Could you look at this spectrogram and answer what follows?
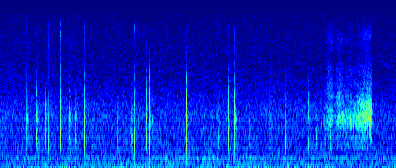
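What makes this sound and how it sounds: Long acrylic nails tap on the glossy cover of a thick, solid "True Crime" hardcover book, producing about twenty quiet, sharp clicks with very short decay. The taps are spread unevenly over several seconds, and the clip ends with a brief, brighter scratch across the cover.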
